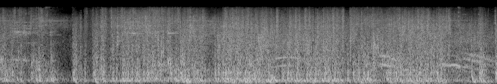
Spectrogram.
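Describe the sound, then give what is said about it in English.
Rapid automatic gunfire as a soldier shoots at the enemy beside a disused rail track, a loud, dense barrage of shots with heavy booms, dipping briefly near the start before pounding on continuously. “Erickson fires at the enemy while the others run across a disused rail track.”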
